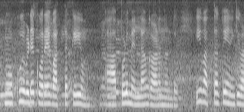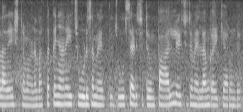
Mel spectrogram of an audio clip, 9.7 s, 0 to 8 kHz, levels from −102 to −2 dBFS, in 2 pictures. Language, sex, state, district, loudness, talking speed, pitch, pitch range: Malayalam, female, Kerala, Kozhikode, -17 LUFS, 140 wpm, 220 Hz, 205-235 Hz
